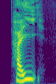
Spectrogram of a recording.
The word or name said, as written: heri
